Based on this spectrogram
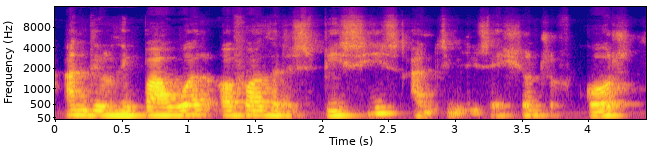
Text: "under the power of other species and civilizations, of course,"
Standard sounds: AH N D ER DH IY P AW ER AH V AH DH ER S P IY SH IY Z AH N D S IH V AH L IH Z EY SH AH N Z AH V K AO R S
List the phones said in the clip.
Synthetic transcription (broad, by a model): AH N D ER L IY P AW ER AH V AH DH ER S P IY S IY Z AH N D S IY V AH L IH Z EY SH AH N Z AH F K AO R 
